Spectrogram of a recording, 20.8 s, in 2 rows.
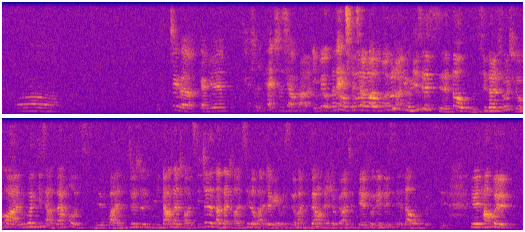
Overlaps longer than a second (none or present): present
